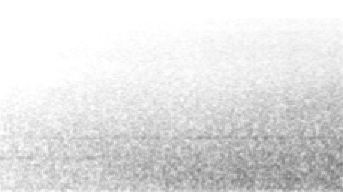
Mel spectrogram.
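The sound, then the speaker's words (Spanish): Ocean waves wash onto a sandy beach in a steady, broad rush of surf that swells gradually louder, with no voices, just continuous churning water. “Si estás nervioso, enfadado o triste, puedes venir aquí y dejar que las olas te ayuden a relajarte para sentirte mejor.”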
